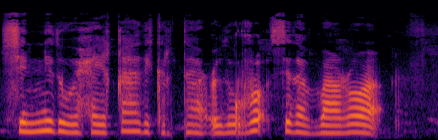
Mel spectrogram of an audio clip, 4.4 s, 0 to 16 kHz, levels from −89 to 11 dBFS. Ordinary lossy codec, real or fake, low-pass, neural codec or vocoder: MP3, 48 kbps; real; 14.4 kHz; none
